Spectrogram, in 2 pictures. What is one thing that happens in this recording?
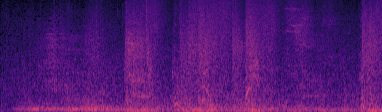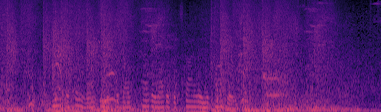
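Blades clash and strike in a fast fight.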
